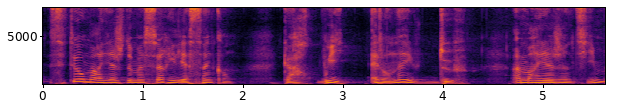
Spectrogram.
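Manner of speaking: usual speaking voice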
